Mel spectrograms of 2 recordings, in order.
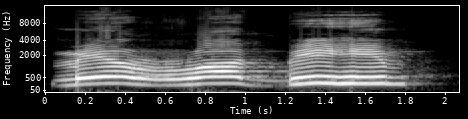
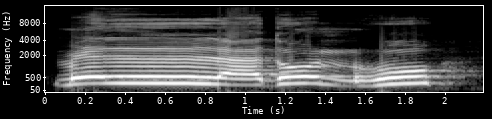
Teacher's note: یہ دیکھیں یہاں پہ جو ہے نا یہ ادغام بلا غنہ ہو رہا ہے، یعنی بغیر غنہ، کیونکہ ہم نے پڑھا تھا نون ساکن یا تنوین کے بعد حروف یرملون میں سے کوئی حرف آ جائے تو ادغام ہوگا را اور لام میں بغیر غنہ کے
